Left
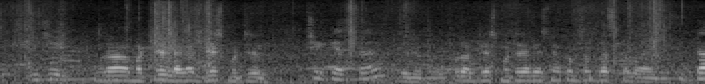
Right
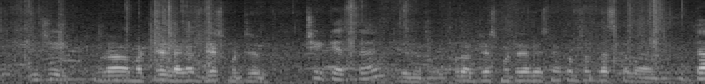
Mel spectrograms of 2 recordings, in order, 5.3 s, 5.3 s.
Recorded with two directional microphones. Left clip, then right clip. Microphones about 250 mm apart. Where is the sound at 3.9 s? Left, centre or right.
Centre.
